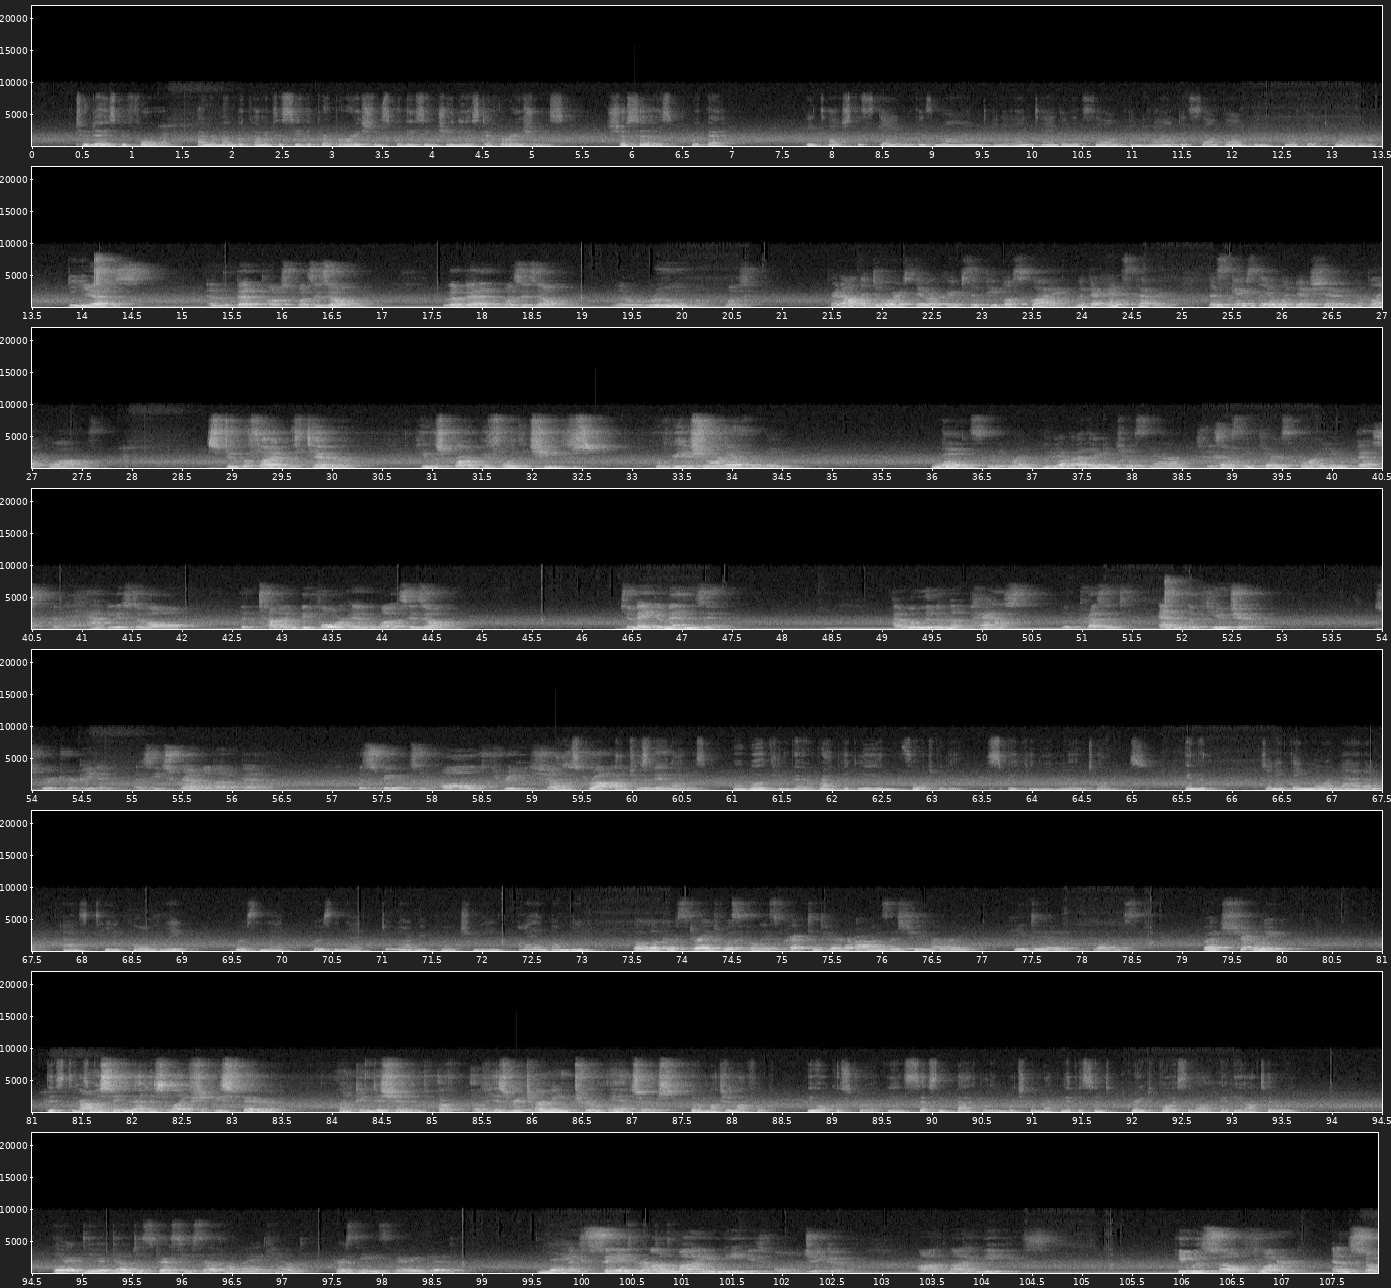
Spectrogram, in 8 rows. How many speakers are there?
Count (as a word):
six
